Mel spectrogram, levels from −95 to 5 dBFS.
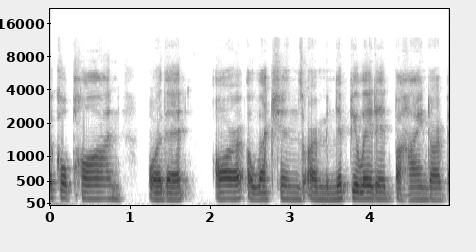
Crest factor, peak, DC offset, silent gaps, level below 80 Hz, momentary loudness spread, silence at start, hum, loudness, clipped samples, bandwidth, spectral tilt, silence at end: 14 dB; -12 dBFS; under 0.1%; none; -74 dBFS; 10 LU; 0 s; none; -26 LUFS; under 0.1%; 7.2 kHz; -7.5 dB/octave; 0.05 s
